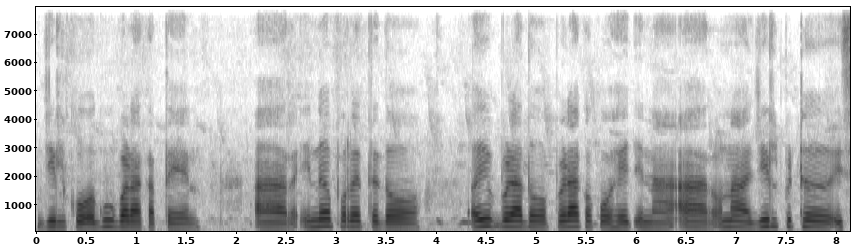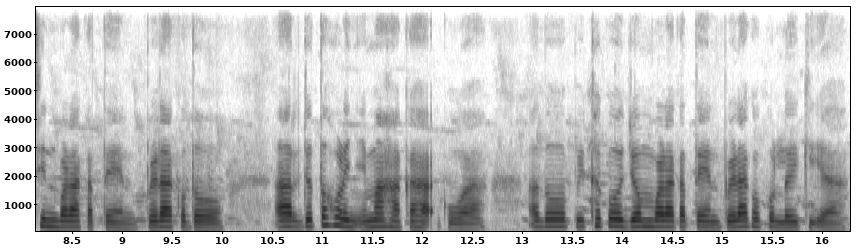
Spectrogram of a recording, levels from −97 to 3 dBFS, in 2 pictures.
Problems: background sounds at intervals, background conversations at intervals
